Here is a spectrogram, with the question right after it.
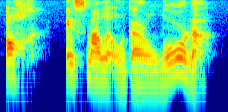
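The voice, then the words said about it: Put-on Scottish accent. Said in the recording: “Sorry, I'm going to stop this Scottish accent now.”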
